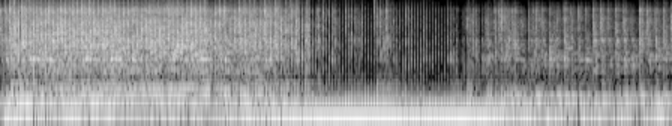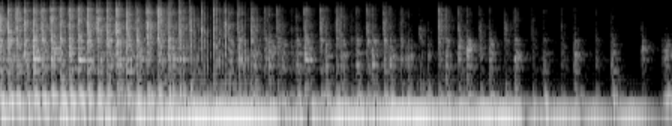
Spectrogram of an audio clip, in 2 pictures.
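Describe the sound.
Rapid, dense clatter of a wheel picker being spun, ticking loudly at first and then thinning out into slower, more widely spaced clicks as it winds down.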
